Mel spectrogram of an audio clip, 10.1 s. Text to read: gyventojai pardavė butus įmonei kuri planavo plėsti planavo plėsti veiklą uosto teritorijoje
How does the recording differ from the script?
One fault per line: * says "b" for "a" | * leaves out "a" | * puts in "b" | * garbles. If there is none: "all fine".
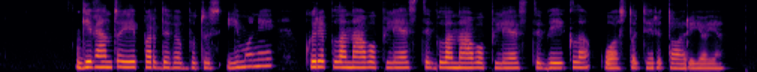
all fine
